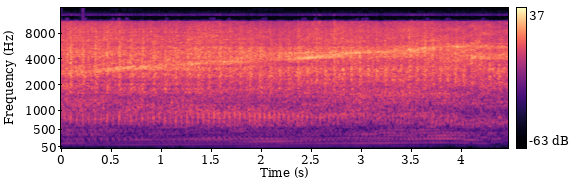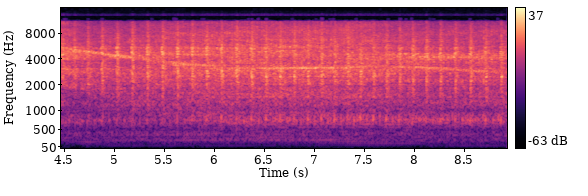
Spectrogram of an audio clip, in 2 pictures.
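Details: 2002 Dodge Ram idling: steady tapping knock about three per second that stays with the running engine; engine knock.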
